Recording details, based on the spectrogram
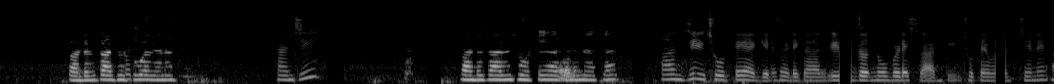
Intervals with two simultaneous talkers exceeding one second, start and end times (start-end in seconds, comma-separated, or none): none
